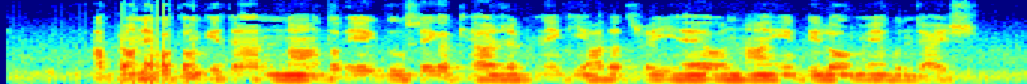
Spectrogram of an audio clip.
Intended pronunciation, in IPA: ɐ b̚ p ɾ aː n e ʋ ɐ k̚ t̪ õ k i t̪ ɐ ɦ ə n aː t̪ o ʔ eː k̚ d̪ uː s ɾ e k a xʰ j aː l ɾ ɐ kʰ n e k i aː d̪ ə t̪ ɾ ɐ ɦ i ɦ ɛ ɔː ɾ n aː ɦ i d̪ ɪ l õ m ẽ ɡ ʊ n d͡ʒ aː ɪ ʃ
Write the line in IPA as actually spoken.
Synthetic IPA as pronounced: ɐ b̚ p ɾ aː n e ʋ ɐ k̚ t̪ õ k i t̪ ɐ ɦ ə n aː t̪ o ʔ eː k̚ d̪ uː s ɾ e k a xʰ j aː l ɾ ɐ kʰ n e k i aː d̪ ə t̪ ɾ ɐ ɦ i ɦ ɛ ɔː ɾ n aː ɦ i d̪ ɪ l õ m ẽ ɡ ʊ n d͡ʒ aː ɪ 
